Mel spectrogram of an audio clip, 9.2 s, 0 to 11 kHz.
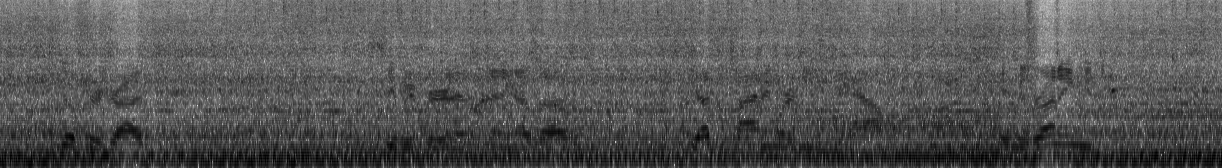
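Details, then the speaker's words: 1969 Buick GS with a freshly refreshed big block (400/430/455), after ignition timing correction and carb adjustment: steady, even V8 idle with an unbroken rhythm and no stumble or misfire; the engine is running way smoother. "I need to tighten up here a little bit. Running way smoother."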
